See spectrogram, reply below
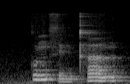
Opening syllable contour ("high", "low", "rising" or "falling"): high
